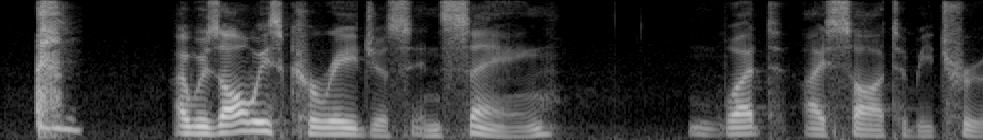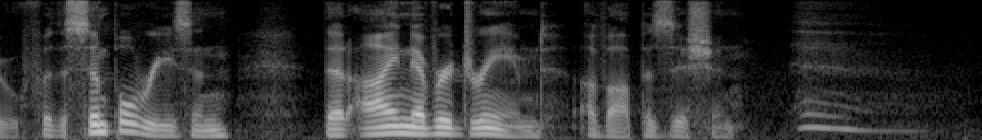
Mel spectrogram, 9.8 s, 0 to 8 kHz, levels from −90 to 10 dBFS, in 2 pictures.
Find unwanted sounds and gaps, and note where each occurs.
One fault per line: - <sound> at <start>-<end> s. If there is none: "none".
- cough at 0.2-0.4 s
- sigh at 8.9-9.6 s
